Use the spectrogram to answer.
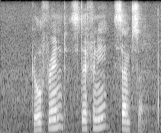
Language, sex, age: English, male, 21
